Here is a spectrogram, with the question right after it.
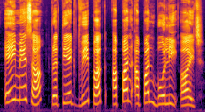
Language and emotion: Maithili, neutral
